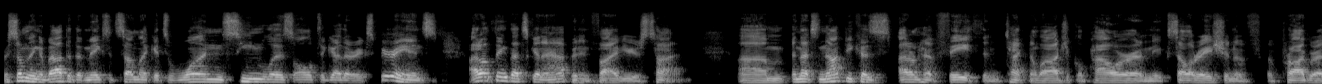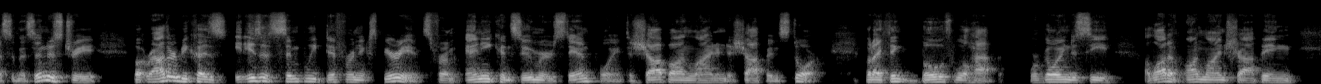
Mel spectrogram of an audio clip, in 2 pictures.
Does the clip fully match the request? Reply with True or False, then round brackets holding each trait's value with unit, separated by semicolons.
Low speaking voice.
True (105 Hz)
